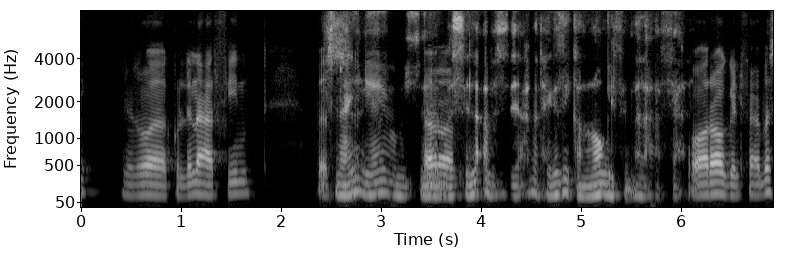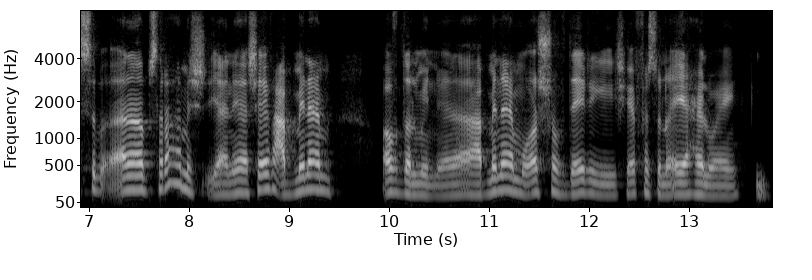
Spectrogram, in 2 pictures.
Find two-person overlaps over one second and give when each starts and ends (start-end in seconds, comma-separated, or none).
none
